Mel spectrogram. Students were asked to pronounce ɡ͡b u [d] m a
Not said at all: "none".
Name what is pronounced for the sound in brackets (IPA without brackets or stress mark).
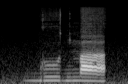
d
